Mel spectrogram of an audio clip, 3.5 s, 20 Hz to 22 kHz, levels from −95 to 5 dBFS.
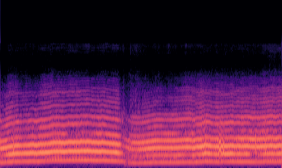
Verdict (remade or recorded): remade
